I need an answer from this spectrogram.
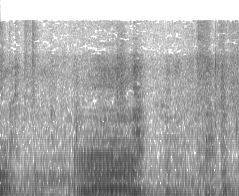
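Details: Aggressive Labrador retriever fighting another dog: one low, rough growl of about half a second, rich in harmonics, over faint background noise.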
